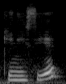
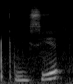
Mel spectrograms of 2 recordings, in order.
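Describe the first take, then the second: First: Said in the usual way. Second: Breathy secret whisper, rising at the end. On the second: Real, not acted. Asks child to spot rock.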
